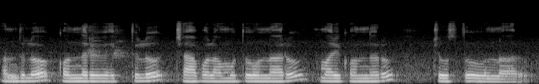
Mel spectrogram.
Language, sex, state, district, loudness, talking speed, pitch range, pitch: Telugu, male, Telangana, Mahabubabad, -16 LUFS, 90 wpm, 140-150 Hz, 145 Hz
